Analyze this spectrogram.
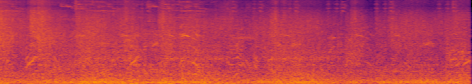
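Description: Fiery spell blasts burst and crackle in quick succession.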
